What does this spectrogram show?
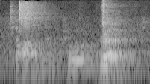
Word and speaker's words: Tottenham Court Road: principle, that Tottenham Court, when it's followed by road, then becomes Tottenham Court Road, Tottenham Court Road, Tottenham Court Road, Tottenham Court Road. It tends to be difficult for visitors to London for the first time to say. So just practice it, Tottenham Court Road, and say it fast, the way that Londoners do.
